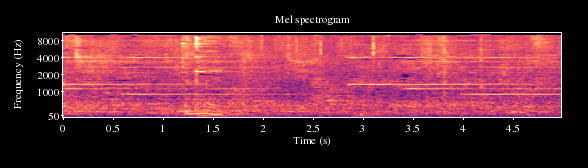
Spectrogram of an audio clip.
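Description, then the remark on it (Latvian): A parliament chamber bell rings before a vote on a film law bill in its final third reading, a steady, high metallic tone sustained throughout, over a low murmur of voices and shuffling, with a brief thump partway through. “Cienījamie kolēģi, aicinu balsot par likumprojektu kopumā galīgajā trešajā lasījumā. Paldies, lūdzu zvanu.”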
